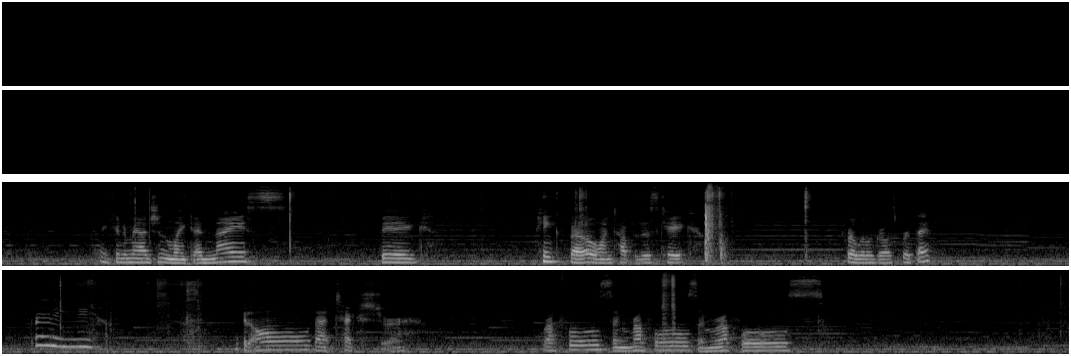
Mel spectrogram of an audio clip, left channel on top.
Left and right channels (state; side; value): silent; left; digital silence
